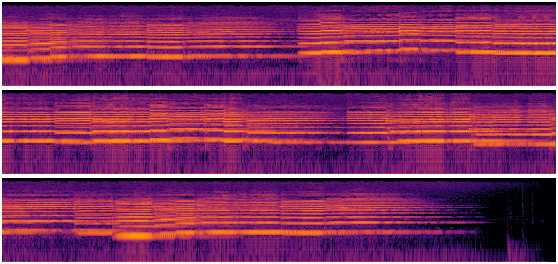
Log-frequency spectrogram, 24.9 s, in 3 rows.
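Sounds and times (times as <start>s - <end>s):
violin: 0.0s - 24.6s.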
